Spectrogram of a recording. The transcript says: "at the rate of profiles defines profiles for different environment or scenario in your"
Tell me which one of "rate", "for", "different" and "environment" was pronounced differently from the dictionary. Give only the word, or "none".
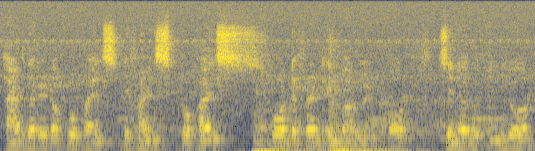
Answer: none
